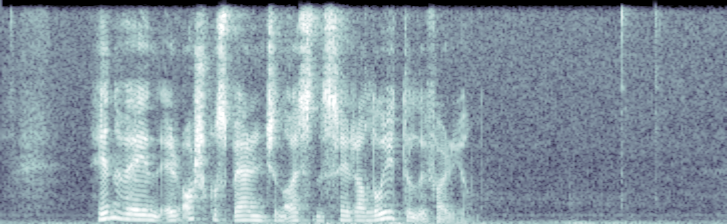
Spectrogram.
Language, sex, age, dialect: Faroese, female, 61+, Norðuroyggjar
